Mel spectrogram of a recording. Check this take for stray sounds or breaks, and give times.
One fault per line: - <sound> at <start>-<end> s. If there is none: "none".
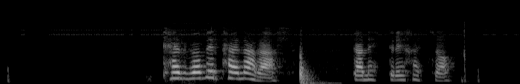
- thud at 3.0-3.4 s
